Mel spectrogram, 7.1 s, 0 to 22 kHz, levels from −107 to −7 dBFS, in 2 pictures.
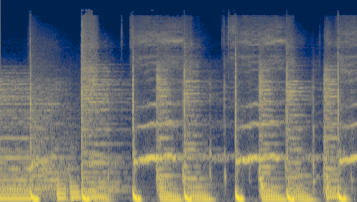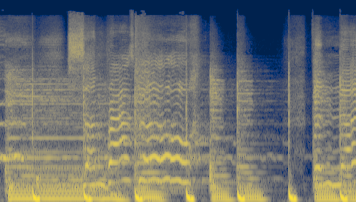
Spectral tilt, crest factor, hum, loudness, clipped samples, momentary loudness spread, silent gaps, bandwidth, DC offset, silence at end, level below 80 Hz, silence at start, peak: -5.5 dB/octave; 12 dB; none; -20 LUFS; under 0.1%; 4 LU; none; 14.5 kHz; under 0.1%; 0 s; -22 dBFS; 0 s; -6 dBFS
